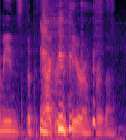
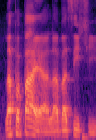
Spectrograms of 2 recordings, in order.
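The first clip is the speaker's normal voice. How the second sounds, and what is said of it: Minion cartoon character voice. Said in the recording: “That was really good, Minion. ... Your Minionese accent is so good.”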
